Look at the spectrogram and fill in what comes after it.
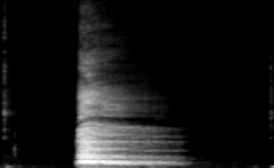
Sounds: Sigh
